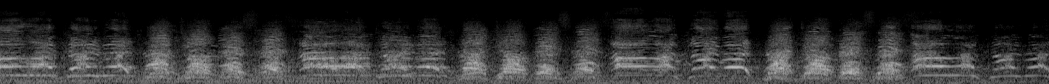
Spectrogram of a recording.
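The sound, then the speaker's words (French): Protesters chant in a steady, pulsing rhythm at a demonstration to block port activities, after a gathering at Triangeln. The massed voices rise and fall in repeated loud beats, with no break for the whole stretch. “Et donc il y a un petit son qu'on a fait pendant la manif et qui résume un petit peu la situation à ce moment-là.”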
